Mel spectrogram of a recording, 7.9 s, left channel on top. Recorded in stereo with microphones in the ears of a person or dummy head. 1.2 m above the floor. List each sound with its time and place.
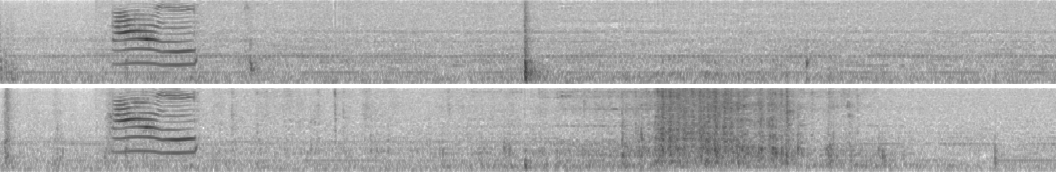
0.8 s a cat meowing: 15° right (ahead or behind)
